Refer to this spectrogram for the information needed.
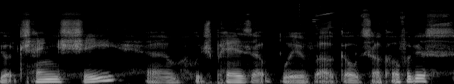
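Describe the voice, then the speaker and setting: A man whispers at a very slow pace, his voice somewhat breathy. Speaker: gaming YouTuber. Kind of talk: gameplay commentary. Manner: whispering; rambling with frequent fillers.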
